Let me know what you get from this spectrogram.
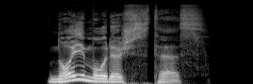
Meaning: strong/mixed nominative/accusative neuter singular superlative degree of neumodisch
- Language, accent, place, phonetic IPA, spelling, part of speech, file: German, Germany, Berlin, [ˈnɔɪ̯ˌmoːdɪʃstəs], neumodischstes, adjective, De-neumodischstes.ogg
